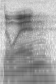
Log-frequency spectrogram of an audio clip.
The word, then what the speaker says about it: Nguyen: So because my last name is Nguyen, so there's the G is silent, so I put in silent G in Noise.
